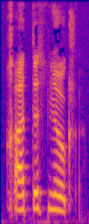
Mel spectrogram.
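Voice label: "qiattutnokl" nominative, Archi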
